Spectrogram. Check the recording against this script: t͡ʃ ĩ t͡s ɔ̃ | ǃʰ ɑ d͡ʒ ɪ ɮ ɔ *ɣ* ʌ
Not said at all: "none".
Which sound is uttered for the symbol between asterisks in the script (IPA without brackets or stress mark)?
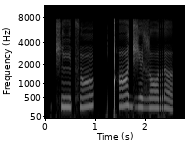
r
